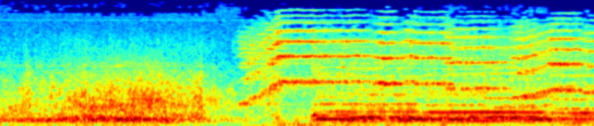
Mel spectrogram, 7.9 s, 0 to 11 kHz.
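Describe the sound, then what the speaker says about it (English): A 1958 Pan Am passenger jet clipper's engines rumble and then rise into a loud, whining roar that holds steady and close, with no talk over it. "The first passenger jet clipper to fly the Atlantic."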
